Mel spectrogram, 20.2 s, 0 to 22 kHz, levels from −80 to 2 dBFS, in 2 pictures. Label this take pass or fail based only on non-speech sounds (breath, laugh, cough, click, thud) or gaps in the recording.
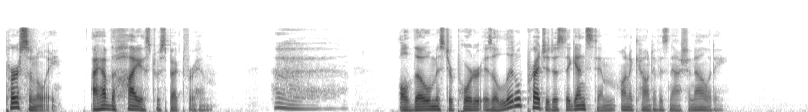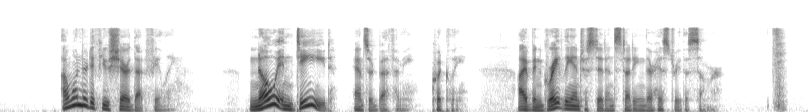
fail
